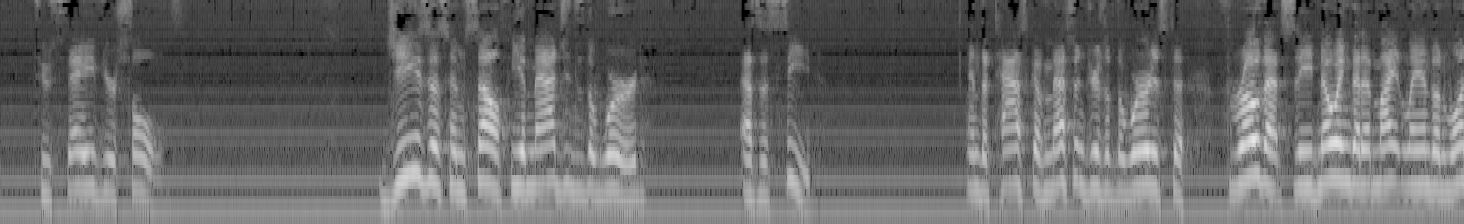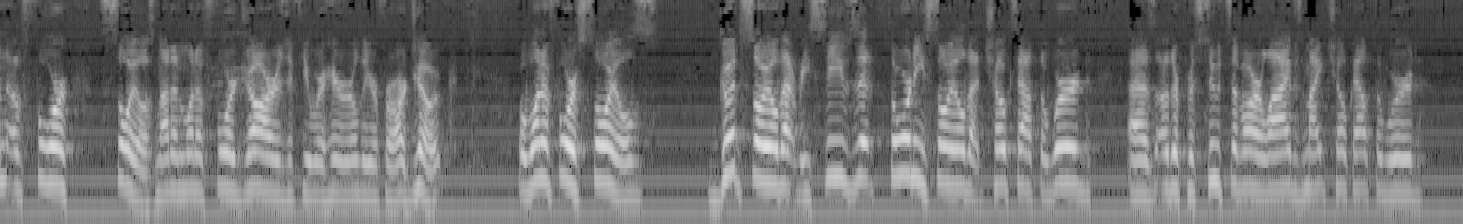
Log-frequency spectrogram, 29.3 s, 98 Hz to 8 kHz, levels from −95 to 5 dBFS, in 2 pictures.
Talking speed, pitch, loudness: 160 wpm, 190 Hz, -21 LUFS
